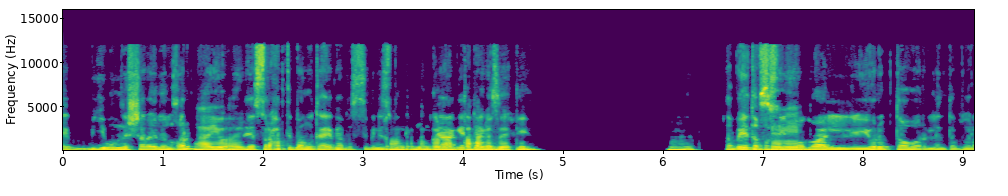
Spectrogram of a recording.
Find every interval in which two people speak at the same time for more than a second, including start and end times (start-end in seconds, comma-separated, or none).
3.3-4.7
